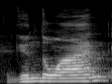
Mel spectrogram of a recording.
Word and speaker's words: Gündoğan: Gündoğan, er hat es in der Folge Ich habe es in der Folge tatsächlich falsch ausgesprochen.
